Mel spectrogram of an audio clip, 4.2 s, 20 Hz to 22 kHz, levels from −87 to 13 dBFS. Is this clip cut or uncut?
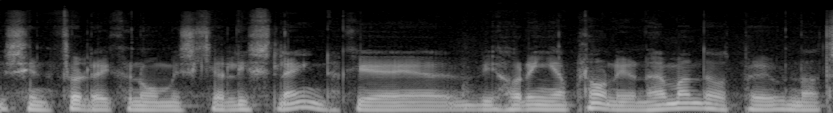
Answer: cut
